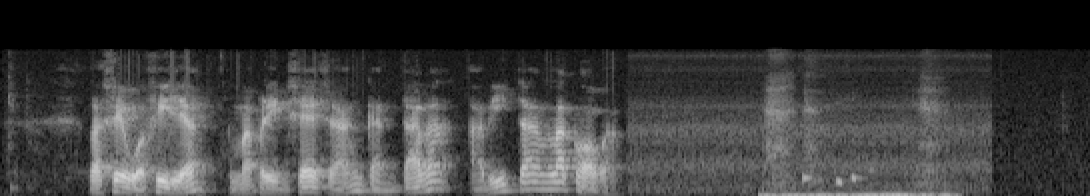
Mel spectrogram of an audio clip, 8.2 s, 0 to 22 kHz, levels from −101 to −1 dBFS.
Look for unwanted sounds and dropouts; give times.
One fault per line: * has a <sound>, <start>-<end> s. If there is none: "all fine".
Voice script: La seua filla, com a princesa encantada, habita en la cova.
* has a laugh, 5.7-7.2 s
